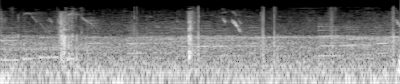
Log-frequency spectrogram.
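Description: A street performer playing an instrument: music of steady held notes over a constant outdoor background hum.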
